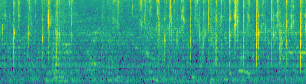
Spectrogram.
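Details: Wolfgang the capuchin monkey chews a Johnsonville brat with smacking lips, giving scattered moist clicks and crunchy bites at an uneven pace, while a person's voice talks softly in the background.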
